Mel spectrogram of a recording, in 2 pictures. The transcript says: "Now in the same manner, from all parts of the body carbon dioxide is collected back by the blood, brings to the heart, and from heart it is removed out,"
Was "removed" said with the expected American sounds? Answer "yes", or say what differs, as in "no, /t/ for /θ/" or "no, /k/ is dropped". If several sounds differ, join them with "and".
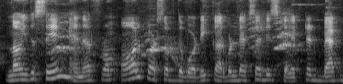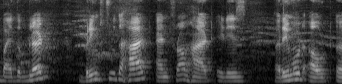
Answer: no, /v/ is dropped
